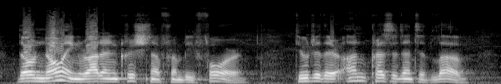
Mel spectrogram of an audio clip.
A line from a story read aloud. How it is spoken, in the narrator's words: the peacocks madly cried out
